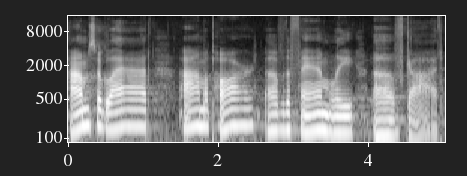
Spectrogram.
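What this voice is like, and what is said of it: Put-on Southern accent, singing. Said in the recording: “go back into the Alabama that I was born in and pull up some southern accent”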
